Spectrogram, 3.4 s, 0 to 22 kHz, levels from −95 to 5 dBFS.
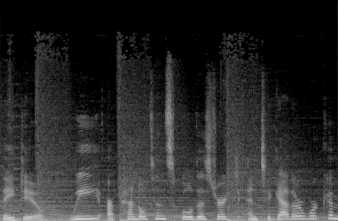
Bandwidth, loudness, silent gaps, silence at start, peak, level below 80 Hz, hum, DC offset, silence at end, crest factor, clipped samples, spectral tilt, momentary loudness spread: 17 kHz; -24 LUFS; none; 0 s; -8 dBFS; -40 dBFS; none; under 0.1%; 0 s; 16 dB; under 0.1%; -5.5 dB/octave; 4 LU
